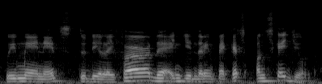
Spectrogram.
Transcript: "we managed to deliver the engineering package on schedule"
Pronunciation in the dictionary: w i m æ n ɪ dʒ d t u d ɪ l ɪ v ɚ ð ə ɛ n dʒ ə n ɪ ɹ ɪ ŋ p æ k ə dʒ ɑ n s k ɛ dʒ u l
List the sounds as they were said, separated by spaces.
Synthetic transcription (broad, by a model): w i m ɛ n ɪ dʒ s t u d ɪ l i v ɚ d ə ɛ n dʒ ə n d ɹ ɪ ŋ p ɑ k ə tʃ ɑ n s k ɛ dʒ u l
